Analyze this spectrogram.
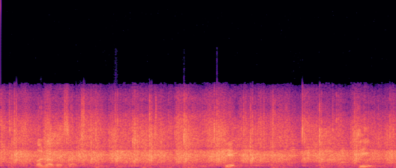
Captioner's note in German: Heiterkeit und Beifall bei der CDU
